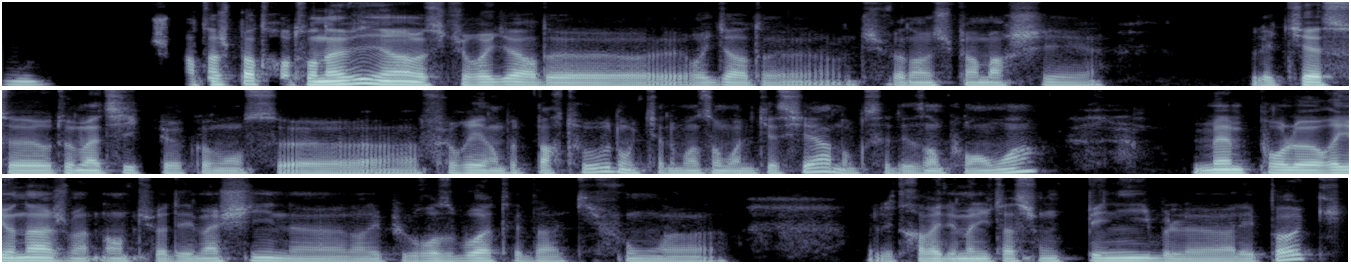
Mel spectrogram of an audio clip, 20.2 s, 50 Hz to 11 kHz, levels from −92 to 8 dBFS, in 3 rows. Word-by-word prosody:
Mmh 115 -1 -3
mh. 115 - -5 0.5
Je - - -12
partage 120 -1 0
pas 130 - +6
trop 130 - -4
ton 120 -1 +6
avis 140 +4 +8
hein! 125 -1 +8
Parce 105 -2 +3
que 105 - -5
regardes 105 -1 +3
heu 95 0 -1
regarde 95 -2 -1
heu, 90 - -5 0.2
tu - - -15
vas 100 - -2
dans 95 - 0
le 95 - 0
supermarché, 100 +1 -3 0.8
les 100 -1 -2
caisses, 105 +2 +3
heu, 95 -1 +4
automatiques 100 +2 0 0.2
commencent, 95 +2 -5
heu, 90 -2 -3
à - - -5
fleurir 100 -1 -2
un 90 - -1
peu 100 - -5
de - - -17
partout, 130 +9 -3
donc 115 -8 -2
il - - -15
y - - -5
a - - -9
de - - -4
moins 95 +1 -3
en - - 0
moins 90 0 -1
de 90 - -4
caissières, 115 +11 -1
donc 95 -6 -5
c'est - - -10
des 90 0 -5
emplois 90 +1 -2
en 95 - 0
moins. 140 +10 +1 0.8
Même 115 +3 +5
pour 115 -1 +2
le 105 -1 +6
rayonnage, 110 0 +5
maintenant 95 0 -4
tu 95 - -10
as 95 - -2
des 95 +1 -4
machines, 100 +2 -2
heu, 90 -1 -5
dans 90 - -6
les 90 - -5
plus 95 - -11
grosses 100 0 -2
boîtes 105 0 -1
et - - -6
bah, 90 -1 -7
qui - - -19
font, 90 -3 -7
heu, - - -9 0.8
les 90 - -8
travails 95 +1 -1
de 95 - 0
manutention 95 +1 -1
pénible, 105 -1 0
heu, 90 0 -3
à 90 - -3
l'époque, 155 - -3
100 Hz, 225 wpm, -21 LUFS, 95-110 Hz, 0.8 s, avis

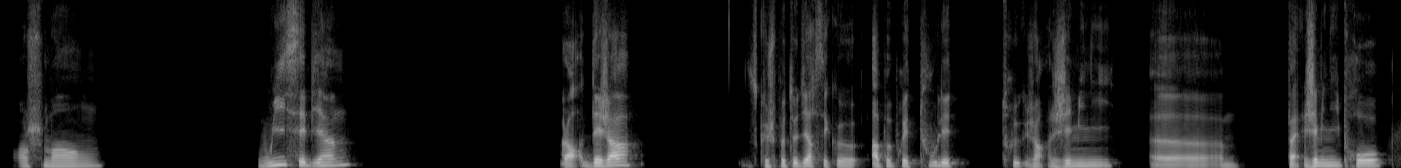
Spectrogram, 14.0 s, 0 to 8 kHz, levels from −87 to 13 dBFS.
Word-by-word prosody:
Franchement. 130 +1 -3 1.6
Oui 150 +8 +2
c'est 170 -3 +2
bien. 150 +5 0 2.1
Alors - - +4
déjà, 145 +5 +6 1.1
ce - - -15
que - - -3
je - - -6
peux - - -1
te 135 - 0
dire, 135 +1 +3
c'est 135 - -5
qu'à 115 0 -1
peu 125 - -4
près 120 +2 -1
tous 145 +4 -7
les 130 -2 +1 0.4
trucs 135 0 -5
genre 110 +1 -5
Gemini, 135 +5 -2 0.3
hem, 100 0 -4 0.5
enfin 115 -1 +2
Gemini 140 +4 +2
Pro, 135 0 +3
130 Hz, 105 wpm, -24 LUFS, 120-140 Hz, 2.1 s, déjà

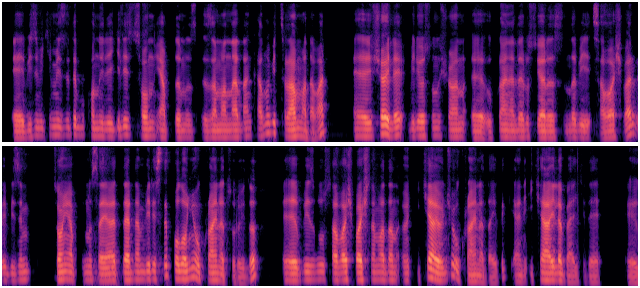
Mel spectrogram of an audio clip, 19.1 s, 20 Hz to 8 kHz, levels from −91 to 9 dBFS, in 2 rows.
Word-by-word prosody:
Eee, 90 0 0
bizim 115 +5 -9
ikimizde 125 +1 -10
de 135 -3 -3
bu 120 - -15
konuyla 110 -2 -6
ilgili 115 +5 -4
son 110 -3 -3
yaptığımız 95 -2 -5
zamanlardan 95 +3 -2
kalma 145 +9 -6
bir 160 - -2
travma 105 - +2
da 75 - -5
var. - - 0 0.4
Eee, 110 0 +1
şöyle, 120 0 +6
biliyorsunuz 115 +1 -4
şu 100 - -5
an, 100 0 -3
eee, 90 -1 +1
Ukrayna’yla 95 +1 -3
Rusya 100 -2 +1
arasında 90 +1 -4
bir 90 -2 -4
savaş 95 +3 -2
var 150 - +1
ve 105 -1 -8
bizim 115 +3 -8 0.3
son 115 +1 +3
yaptığımız 110 -1 -4
seyahatlerden 110 +3 +3
birisi 120 0 -2
de - - +1
Polonya 125 +2 +4
Ukrayna 110 -4 +1
turuydu. 75 -3 -3 0.3
Eee, 105 -1 +4
biz 115 -1 -4
bu 120 0 -5
savaş 110 0 +2
başlamadan 115 0 +2
ön 105 0 -7
2 95 - +6
ay - - +10
önce 105 0 +3
Ukrayna’daydık. 90 - -3
Yani, 90 -1 -8
2 95 +4 -2
ayla 110 -2 +6
belki 80 -1 -9
de, 85 -1 -8 0.4
eee, 75 0 -6
105 Hz, 165 wpm, -25 LUFS, 95-115 Hz, 0.4 s, ay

